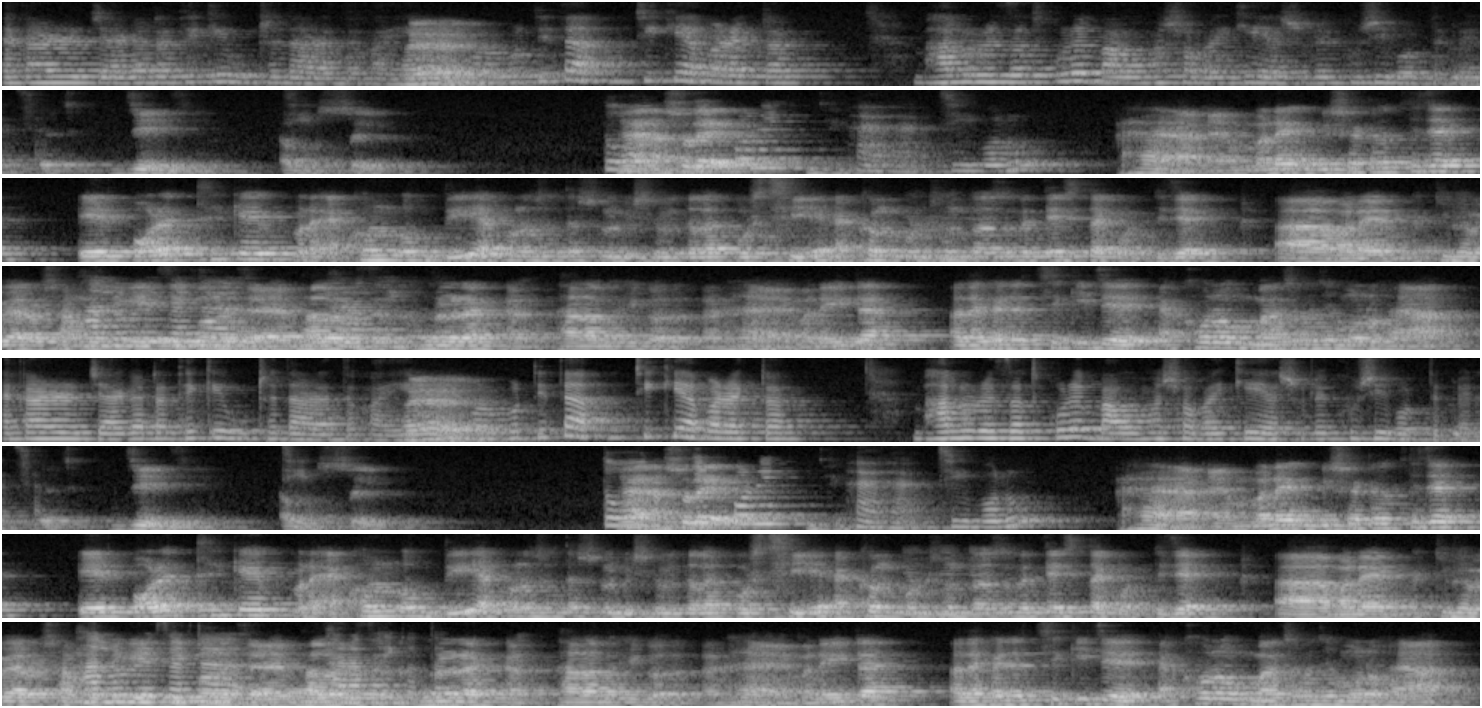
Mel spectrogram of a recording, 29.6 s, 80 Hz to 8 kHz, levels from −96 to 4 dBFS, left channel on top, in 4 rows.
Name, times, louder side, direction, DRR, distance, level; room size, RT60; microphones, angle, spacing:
voice 1, 0.0-3.9 4.3-7.7 8.8-9.0 10.4-11.3 11.6-12.6 19.3-19.8 22.5-24.4 24.7-24.8 25.8-26.3, right 4 dB, 80° right, 5 dB, 0.4 m, -32 dB
voice 2, 2.0-2.4 7.6-7.7 7.9-8.4 8.8-9.3 10.5-11.1 13.0-14.7 15.2-20.8 21.1-26.6 26.9-29.3, right 1 dB, 10° right, -1 dB, 0.4 m, -24 dB
2.3 x 2.2 x 3.2 m, 0.76 s
head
